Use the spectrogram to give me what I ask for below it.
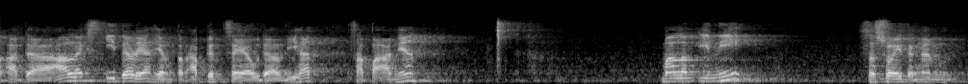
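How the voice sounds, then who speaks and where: A man's voice: mid-range voice, a bit bright, dull audio. A man hosting an online mentoring session, greeting joiners by name and giving an earnest motivational talk, his voice carrying a heavy cathedral-like echo. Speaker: host and business mentor. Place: closed room. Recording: echoey hall with long reverb, faint hiss.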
